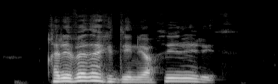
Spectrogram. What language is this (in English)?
Kabyle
